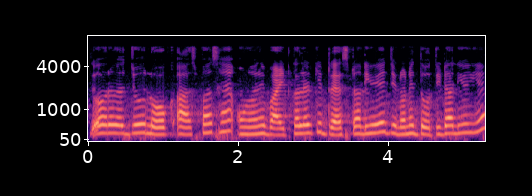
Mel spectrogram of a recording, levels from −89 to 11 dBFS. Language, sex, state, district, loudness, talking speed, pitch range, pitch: Hindi, female, Punjab, Pathankot, -13 LUFS, 235 wpm, 225-270 Hz, 245 Hz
